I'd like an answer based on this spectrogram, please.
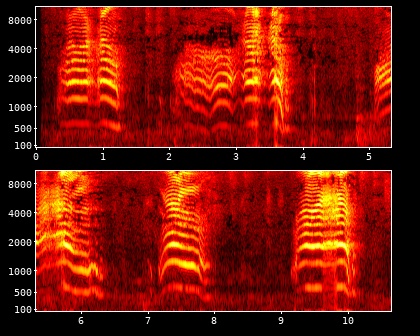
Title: New born baby calling speaking sound language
